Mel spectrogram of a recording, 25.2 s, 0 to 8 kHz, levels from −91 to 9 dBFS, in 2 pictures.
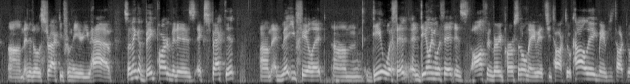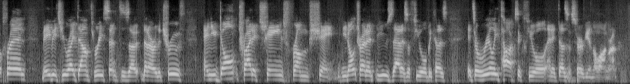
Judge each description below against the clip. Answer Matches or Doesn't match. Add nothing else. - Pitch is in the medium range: Matches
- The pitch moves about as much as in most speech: Matches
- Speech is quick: Matches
